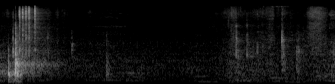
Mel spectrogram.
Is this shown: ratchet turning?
yes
